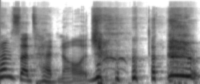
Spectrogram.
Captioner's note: laughs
